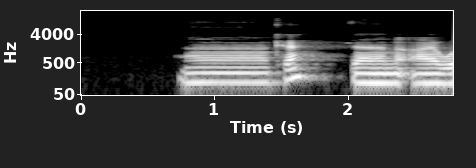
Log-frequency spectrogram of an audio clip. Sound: disappointed mill player noises

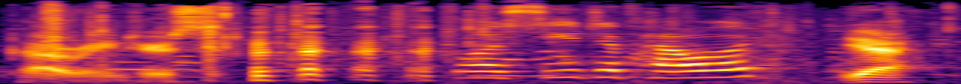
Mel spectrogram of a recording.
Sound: laughs

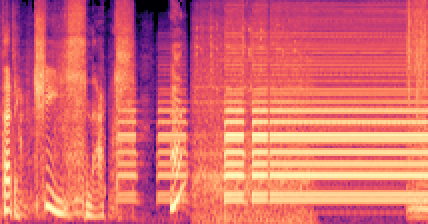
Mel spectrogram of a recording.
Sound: car horn honking; blows raspberry

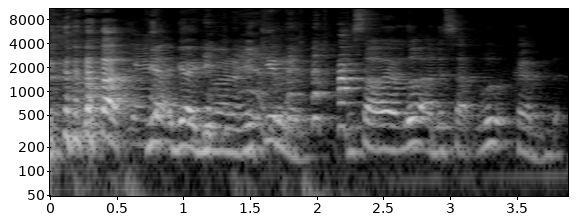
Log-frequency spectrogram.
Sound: laughter

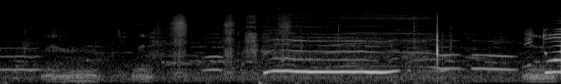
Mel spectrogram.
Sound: sniffling, crying

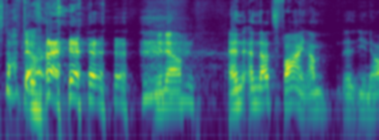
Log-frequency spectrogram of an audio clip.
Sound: laughs

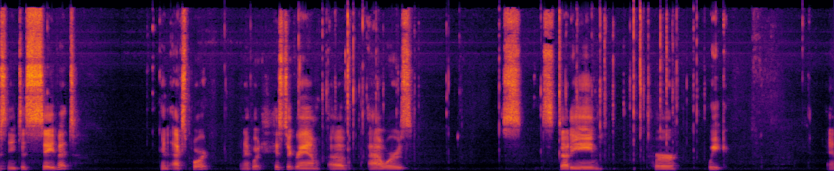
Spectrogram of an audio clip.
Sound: typing

